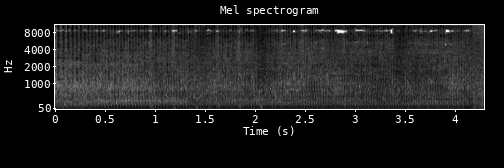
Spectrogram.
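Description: Light aircraft's piston engine running loud and close, a steady low drone with noise over it.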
